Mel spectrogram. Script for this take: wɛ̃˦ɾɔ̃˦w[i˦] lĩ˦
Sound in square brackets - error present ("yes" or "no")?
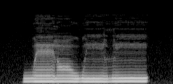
yes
